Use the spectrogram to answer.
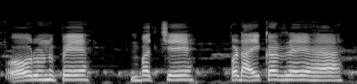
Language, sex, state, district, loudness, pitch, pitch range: Hindi, male, Uttar Pradesh, Saharanpur, -13 LUFS, 210 Hz, 205-215 Hz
